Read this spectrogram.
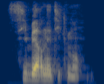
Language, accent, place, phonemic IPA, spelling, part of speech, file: French, France, Lyon, /si.bɛʁ.ne.tik.mɑ̃/, cybernétiquement, adverb, LL-Q150 (fra)-cybernétiquement.wav
- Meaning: cybernetically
